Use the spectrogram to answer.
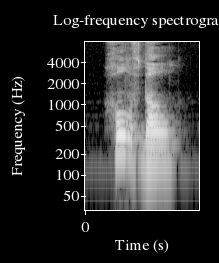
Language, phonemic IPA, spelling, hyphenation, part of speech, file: Dutch, /ˈɣɔlf.dɑl/, golfdal, golf‧dal, noun, Nl-golfdal.ogg
- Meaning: trough of a wave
